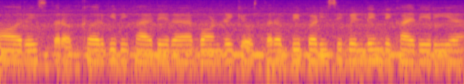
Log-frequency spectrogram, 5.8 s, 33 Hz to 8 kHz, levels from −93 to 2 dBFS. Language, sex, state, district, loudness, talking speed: Hindi, male, Chhattisgarh, Raipur, -16 LUFS, 215 wpm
